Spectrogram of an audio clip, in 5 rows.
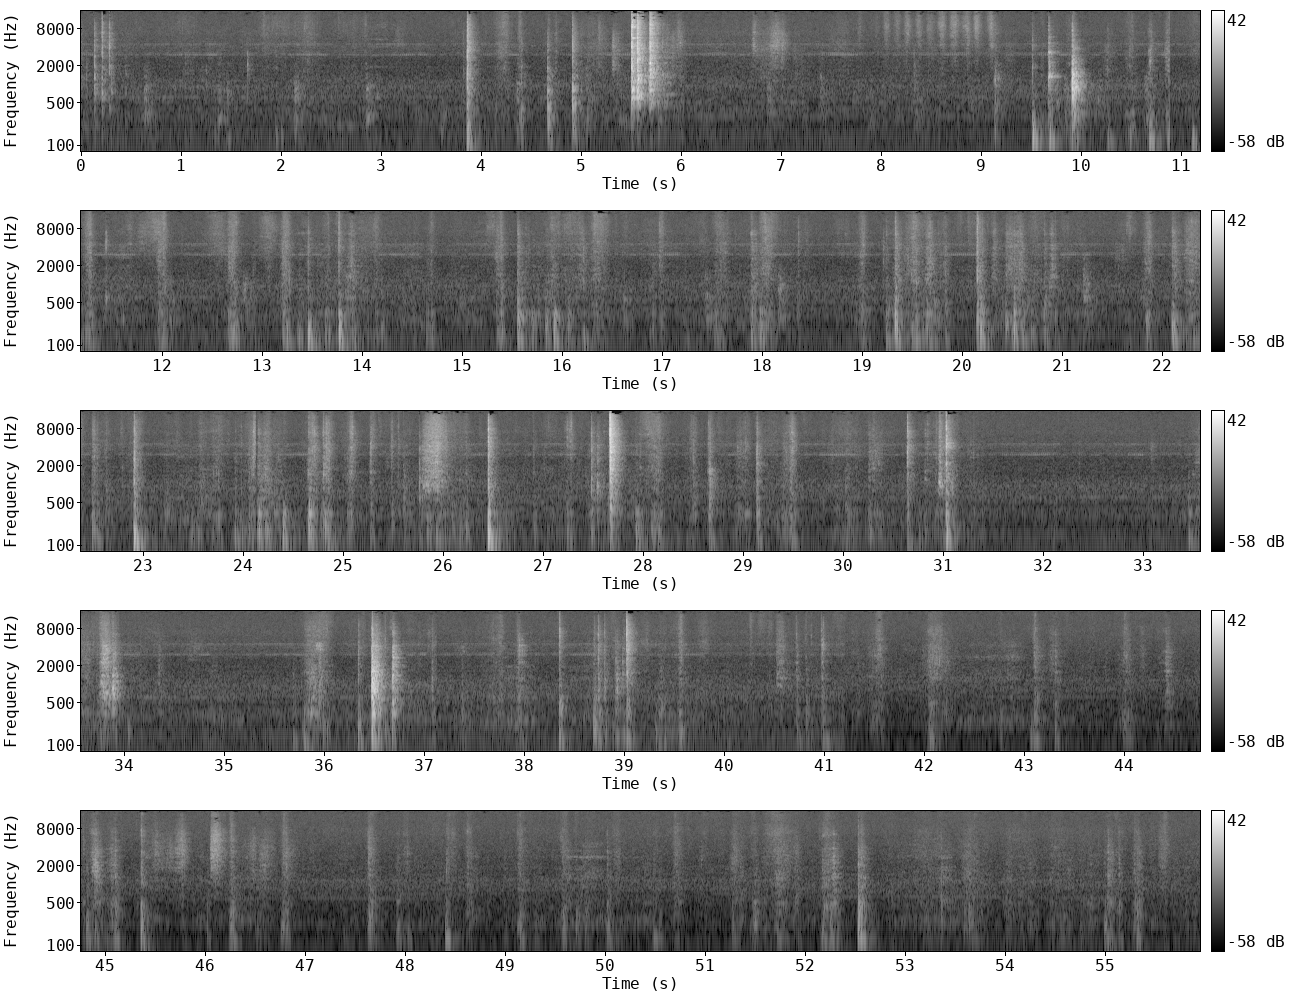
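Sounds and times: hands thumping and rubbing dough: 3.8s - 5.1s.

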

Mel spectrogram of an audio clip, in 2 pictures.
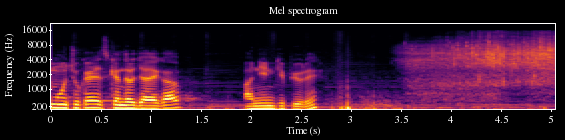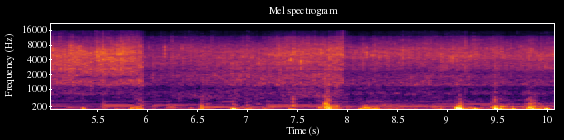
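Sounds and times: onion puree sizzling in oil: 3.5s - 10.0s.

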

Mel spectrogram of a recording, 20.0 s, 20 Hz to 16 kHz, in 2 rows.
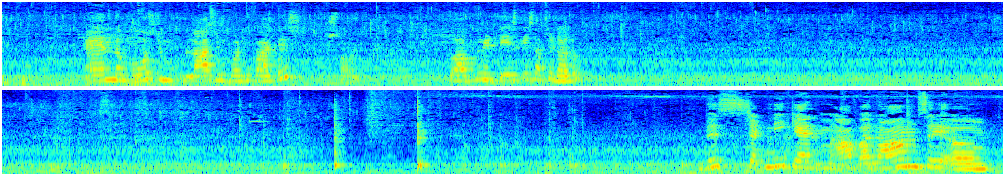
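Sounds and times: sauce bubbling and sizzling: 0.0s - 18.4s
steady low hum: 0.0s - 20.0s
wooden spatula stirring: 10.3s - 18.1s.

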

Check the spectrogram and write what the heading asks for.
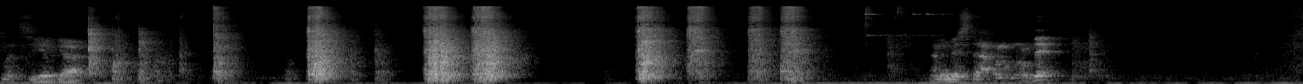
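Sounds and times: cordless drill driving screws: 6.4s - 8.1s.

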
